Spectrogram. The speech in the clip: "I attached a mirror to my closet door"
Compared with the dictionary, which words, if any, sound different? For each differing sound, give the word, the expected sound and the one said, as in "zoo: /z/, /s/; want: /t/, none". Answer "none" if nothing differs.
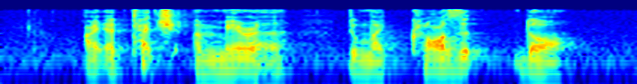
none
